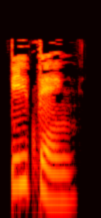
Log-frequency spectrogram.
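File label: "beeping", English, British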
